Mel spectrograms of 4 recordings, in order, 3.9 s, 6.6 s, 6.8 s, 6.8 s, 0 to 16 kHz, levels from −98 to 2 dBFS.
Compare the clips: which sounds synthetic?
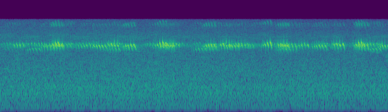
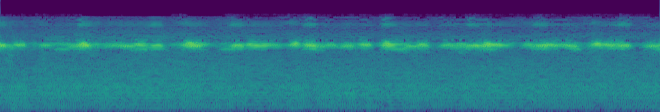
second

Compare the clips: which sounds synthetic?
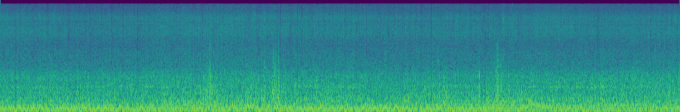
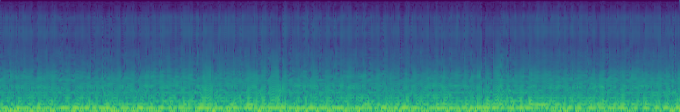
second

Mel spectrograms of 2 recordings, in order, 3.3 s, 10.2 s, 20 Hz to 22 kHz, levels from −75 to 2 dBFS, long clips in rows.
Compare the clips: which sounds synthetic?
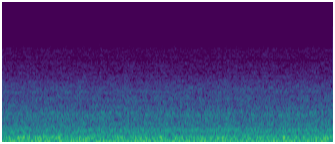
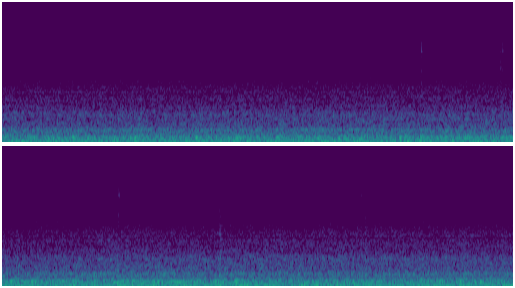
first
